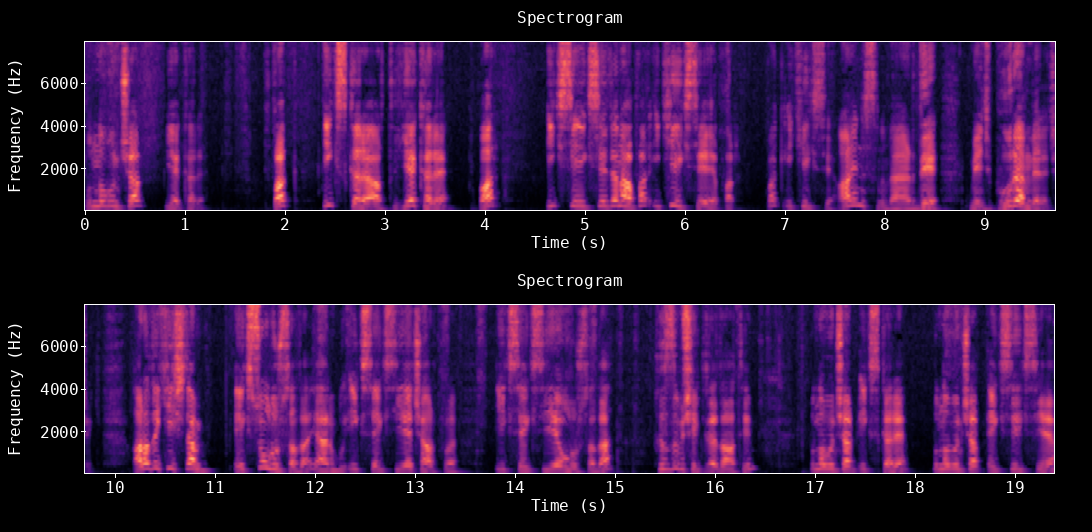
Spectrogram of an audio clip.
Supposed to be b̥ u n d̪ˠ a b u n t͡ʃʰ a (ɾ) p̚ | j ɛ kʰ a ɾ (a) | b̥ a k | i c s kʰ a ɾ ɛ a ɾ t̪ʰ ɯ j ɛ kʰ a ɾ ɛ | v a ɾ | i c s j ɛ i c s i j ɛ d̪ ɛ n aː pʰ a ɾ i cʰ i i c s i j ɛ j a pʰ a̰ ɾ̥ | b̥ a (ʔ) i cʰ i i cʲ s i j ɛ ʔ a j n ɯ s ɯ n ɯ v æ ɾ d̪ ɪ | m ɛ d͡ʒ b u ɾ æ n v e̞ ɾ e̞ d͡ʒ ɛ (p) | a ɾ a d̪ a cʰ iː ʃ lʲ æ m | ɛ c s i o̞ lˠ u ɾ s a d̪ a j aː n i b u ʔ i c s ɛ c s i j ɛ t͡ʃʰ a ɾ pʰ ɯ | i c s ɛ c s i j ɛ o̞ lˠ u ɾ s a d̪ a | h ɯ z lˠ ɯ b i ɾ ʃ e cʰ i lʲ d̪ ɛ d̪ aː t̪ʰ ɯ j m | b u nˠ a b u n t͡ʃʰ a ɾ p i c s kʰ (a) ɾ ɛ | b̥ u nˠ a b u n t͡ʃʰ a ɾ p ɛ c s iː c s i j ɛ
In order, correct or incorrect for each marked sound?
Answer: correct, incorrect: ɛ, incorrect: k, incorrect: c, correct

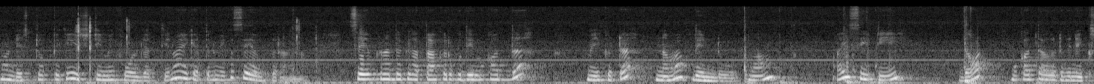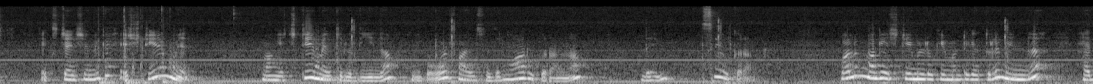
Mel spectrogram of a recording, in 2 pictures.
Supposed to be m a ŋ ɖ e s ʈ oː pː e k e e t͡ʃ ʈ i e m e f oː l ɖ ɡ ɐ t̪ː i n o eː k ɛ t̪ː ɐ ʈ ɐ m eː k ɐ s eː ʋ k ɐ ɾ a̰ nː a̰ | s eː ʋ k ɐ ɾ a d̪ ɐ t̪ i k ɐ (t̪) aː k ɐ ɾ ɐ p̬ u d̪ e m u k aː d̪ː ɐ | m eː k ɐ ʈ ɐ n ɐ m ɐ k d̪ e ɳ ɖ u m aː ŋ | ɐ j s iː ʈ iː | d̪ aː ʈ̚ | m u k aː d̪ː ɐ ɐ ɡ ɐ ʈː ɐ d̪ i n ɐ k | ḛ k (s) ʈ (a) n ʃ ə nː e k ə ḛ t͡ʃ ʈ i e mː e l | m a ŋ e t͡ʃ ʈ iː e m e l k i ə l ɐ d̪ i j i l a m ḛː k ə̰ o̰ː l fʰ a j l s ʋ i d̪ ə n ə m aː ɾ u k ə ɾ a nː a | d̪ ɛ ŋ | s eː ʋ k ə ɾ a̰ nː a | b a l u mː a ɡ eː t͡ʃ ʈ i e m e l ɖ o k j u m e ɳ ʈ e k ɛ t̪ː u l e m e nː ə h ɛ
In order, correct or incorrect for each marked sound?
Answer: correct, correct, incorrect: e

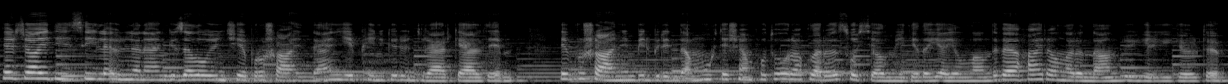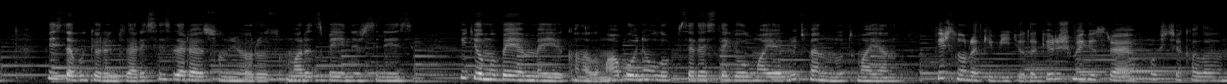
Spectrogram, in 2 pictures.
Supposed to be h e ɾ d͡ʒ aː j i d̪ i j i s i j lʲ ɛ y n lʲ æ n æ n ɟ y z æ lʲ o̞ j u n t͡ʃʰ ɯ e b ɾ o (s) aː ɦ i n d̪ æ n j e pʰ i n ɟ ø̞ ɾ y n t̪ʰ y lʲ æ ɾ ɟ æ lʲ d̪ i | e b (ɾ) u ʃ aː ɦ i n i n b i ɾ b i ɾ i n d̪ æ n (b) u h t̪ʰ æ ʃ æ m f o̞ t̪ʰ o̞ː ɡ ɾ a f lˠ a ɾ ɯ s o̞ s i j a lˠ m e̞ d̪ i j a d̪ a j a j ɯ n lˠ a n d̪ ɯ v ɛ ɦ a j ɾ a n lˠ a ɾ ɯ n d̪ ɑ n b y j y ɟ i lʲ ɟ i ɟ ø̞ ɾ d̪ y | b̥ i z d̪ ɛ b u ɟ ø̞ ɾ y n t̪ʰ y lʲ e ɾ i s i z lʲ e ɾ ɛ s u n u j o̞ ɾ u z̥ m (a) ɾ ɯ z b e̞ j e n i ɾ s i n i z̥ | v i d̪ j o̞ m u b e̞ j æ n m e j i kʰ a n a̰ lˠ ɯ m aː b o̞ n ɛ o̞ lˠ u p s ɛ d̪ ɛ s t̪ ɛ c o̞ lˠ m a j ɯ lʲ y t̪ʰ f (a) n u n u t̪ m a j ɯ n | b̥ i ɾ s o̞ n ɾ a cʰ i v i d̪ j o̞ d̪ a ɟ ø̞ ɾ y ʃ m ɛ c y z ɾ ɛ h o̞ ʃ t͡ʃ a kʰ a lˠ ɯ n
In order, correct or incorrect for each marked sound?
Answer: incorrect: ʃ, correct, incorrect: m, correct, incorrect: æ

